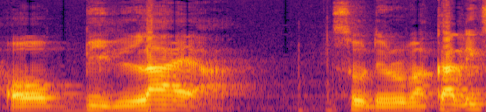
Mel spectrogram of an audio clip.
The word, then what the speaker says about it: Belial: we spelled it as B-E-L-I-A-L, but the Roman Catholics, even though they spell it that way too, they also spell it this way too, B-E-L-I-A-R, Belial, because of the pronunciation.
